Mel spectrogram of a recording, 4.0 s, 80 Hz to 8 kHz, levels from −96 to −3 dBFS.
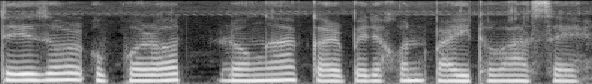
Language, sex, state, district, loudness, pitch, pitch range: Assamese, female, Assam, Sonitpur, -13 LUFS, 200 Hz, 195-215 Hz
